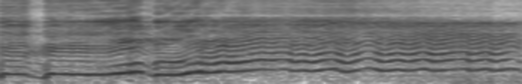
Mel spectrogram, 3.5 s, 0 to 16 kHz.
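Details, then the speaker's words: OPS Speedster Power .21 nitro engine on track, being tuned for max power: screaming steady top end with slight pitch waver, bottom end a bit rough but top clean and not lean bogging; mixture close to right. "she's revving you can hear that bottom acting like a prick but the top is good and it's not lean bogging"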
